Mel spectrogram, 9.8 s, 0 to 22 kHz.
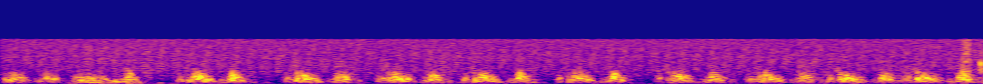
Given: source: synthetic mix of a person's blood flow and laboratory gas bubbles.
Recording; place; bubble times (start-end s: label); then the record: Doppler ultrasound of blood flow; precordium
9.60-9.73 s: bubbles
9.78-9.84 s: bubbles
From the record:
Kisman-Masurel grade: 213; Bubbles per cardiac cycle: several, 3 to 8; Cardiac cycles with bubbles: 1 to 10%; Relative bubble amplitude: loud (0.450 to 0.775); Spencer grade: 1 (occasional bubble signal discernible with the cardiac motion signal, with majority of cardiac periods free of bubbles); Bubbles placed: anywhere in the cardiac cycle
